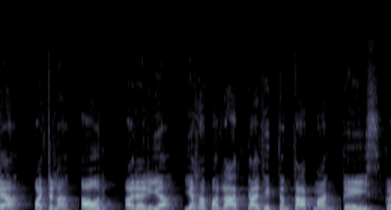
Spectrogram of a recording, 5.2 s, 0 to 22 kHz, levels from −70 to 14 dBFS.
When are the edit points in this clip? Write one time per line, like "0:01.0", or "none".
none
